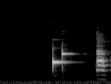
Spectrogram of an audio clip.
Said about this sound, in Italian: Quindi con questo tenuto premuto si fanno i comandi vocali. Quindi io se dico tengo premuto, vibra. Ascolto dopo il bip.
